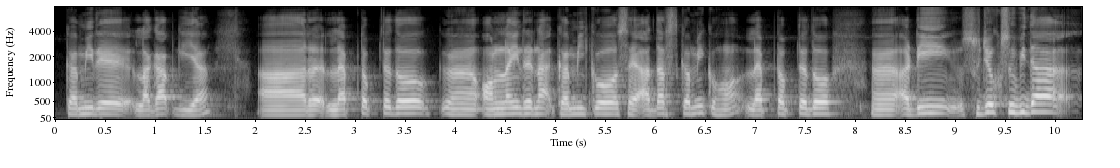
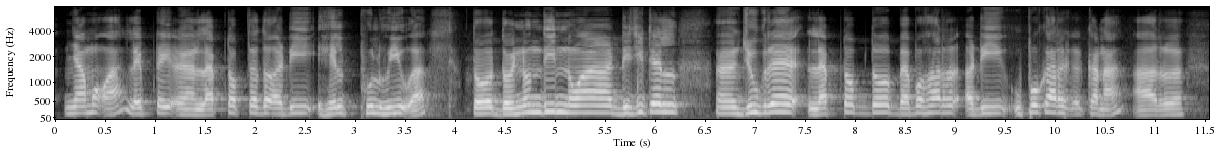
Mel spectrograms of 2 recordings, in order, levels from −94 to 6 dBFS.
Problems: none marked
